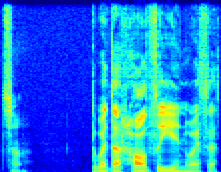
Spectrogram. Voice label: "rhoddi", Welsh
